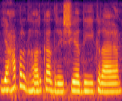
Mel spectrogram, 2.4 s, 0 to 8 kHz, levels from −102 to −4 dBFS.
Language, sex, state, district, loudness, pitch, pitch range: Hindi, female, Jharkhand, Garhwa, -14 LUFS, 210 Hz, 205-240 Hz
